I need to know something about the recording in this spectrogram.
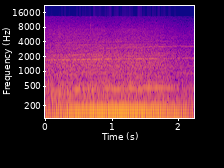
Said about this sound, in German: Der erste Wagen des Konvois passiert die Straße.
